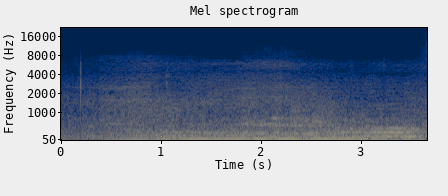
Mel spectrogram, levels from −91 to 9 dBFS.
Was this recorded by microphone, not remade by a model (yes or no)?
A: no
